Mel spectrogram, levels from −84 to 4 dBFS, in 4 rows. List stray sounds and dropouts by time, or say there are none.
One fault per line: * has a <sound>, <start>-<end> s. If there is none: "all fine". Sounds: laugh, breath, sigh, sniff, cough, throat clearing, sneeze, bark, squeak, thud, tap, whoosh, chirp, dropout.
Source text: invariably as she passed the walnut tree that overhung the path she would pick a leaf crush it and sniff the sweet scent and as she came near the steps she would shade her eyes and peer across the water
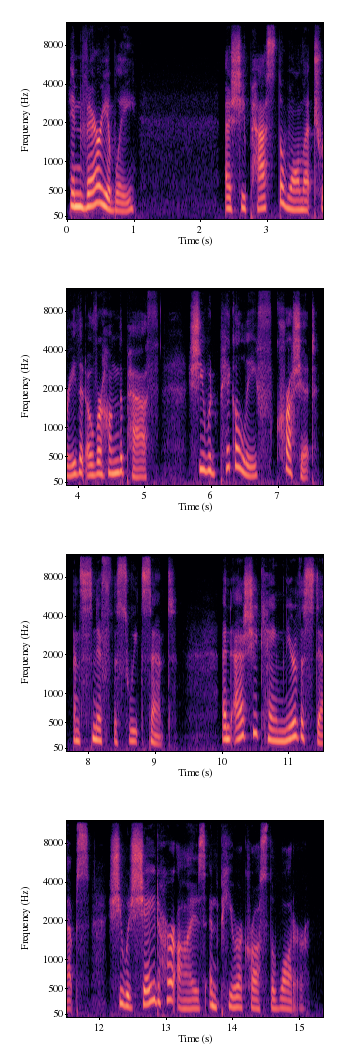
all fine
